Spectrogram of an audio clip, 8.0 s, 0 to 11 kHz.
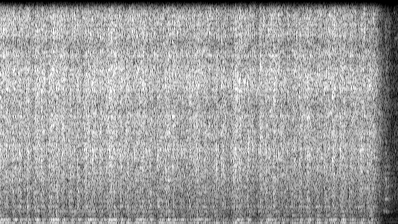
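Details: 1978 Honda CB750 K8 four-cylinder, first start during pre-rebuild troubleshooting after starting/ignition system work, carburetor reinstalled, exhaust reconnected, temporary fuel supply: steady, slightly lumpy idle, then clean cut-off; normal idle, it runs.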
